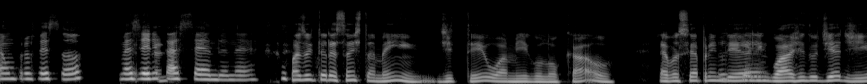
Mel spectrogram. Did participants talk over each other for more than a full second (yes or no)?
no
